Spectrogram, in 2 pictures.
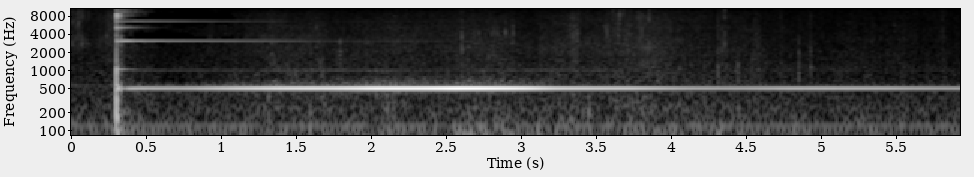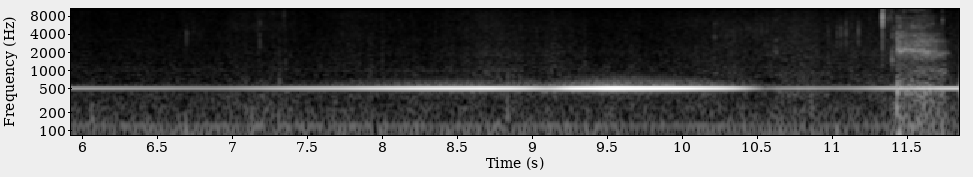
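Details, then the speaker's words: Simulated ASMR role-play cranial nerve exam, hearing test with a second tuning fork of different frequency, held by each ear: a steady, pure mid-pitched tone rings about ten seconds, swelling and fading gently. "okay so that seems to be intact but i would like to try another tuning fork which makes a different kind of frequency sound so let's go ahead and see how that goes"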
